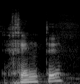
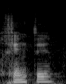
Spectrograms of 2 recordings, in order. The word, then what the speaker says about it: gente: In this case, and I'm not really going to talk about J's, but they would be pronounced like a J. In Spanish, a Spanish J.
